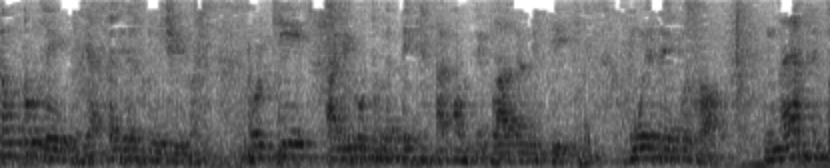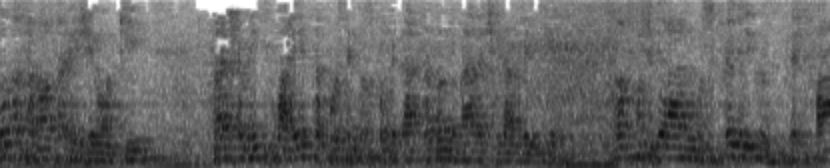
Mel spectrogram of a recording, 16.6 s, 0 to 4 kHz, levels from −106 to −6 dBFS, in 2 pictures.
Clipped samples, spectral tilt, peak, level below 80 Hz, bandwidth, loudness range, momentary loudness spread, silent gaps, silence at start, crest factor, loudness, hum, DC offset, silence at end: under 0.1%; -11.5 dB/octave; -6 dBFS; -32 dBFS; 4 kHz; 1 LU; 6 LU; none; 0 s; 14 dB; -20 LUFS; none; under 0.1%; 0 s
